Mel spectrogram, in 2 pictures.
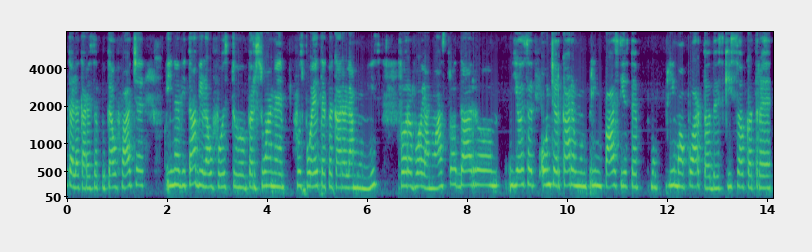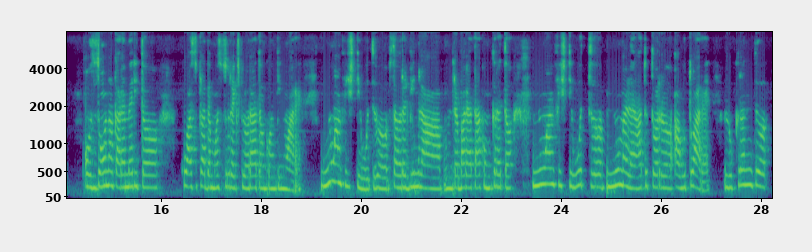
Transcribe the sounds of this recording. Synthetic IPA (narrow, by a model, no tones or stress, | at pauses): t̪e̞le̞kaɾe̞seput̪eawfat͡ʃe̞ | ine̞vit̪abilawfo̞st̪pe̞rsuane̞fo̞st̪̚po̞e̞t̪e̞pe̞kaɾe̞leamumis | fəɾəvo̞janoast̪ɾəd̪ar | jeseo̞ɨnt͡ʃe̞rkaɾe̞unpɾimpasje̞st̪e̞ | o̞pɾiməpoart̪əd̪e̞skʲisəkət̪ɾe̞ | o̞zo̞nəkaɾe̞me̞ɾit̪əkuasupɾad̪e̞məsuɾeksplo̞ɾat̪əɨŋko̞nt̪inuaɾe̞ | nuamfiʃt̪iut̪səwre̞vinlaɨnt̪ɾe̞baɾeat̪ako̞ŋkɾe̞t̪ənuamfiʃt̪iut̪nume̞le̞at̪ɨt̪oraut̪oaɾe̞ | lukɾɨnd̪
